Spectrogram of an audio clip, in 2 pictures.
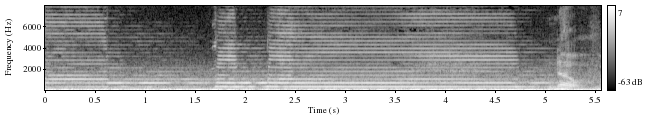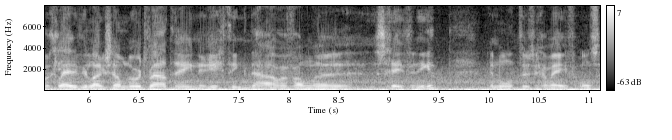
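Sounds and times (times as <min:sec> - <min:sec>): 
ship's horn departure signal: 0:00.0 - 0:06.2
ship engine drone: 0:00.0 - 0:11.1
speech: 0:05.1 - 0:11.1.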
